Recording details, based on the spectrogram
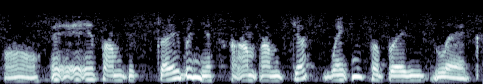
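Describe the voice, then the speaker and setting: A man's voice: fairly high pitch, very animated, a little slow. An actor playing an awkward, anxious, overly polite young man in an old-time radio soap, hesitant and formal. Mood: anxious, earnest. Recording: lo-fi old radio recording with hiss.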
